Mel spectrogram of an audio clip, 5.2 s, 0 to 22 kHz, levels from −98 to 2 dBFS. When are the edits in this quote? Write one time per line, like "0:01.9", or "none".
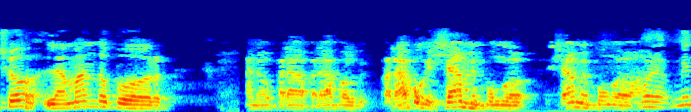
0:01.8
